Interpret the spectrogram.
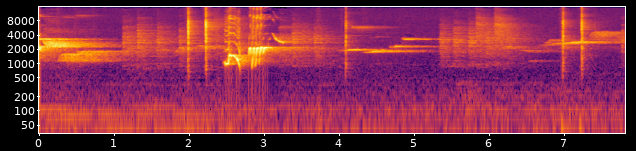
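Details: White-rumped shama singing fast in competition, with wing flashes and tail play: whistled tones, a loud chattering flourish, scattered clicks and quieter high sustained whistles, low hum in the background.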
